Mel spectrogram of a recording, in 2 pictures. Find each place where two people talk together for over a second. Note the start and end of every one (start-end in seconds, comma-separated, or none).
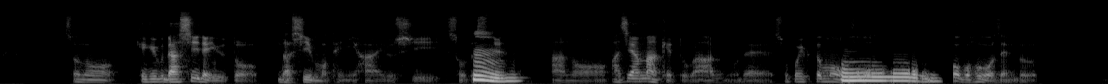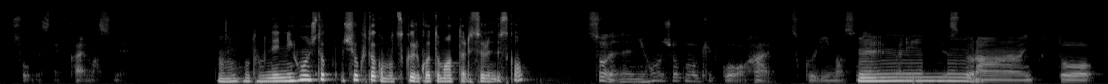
19.6-21.0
